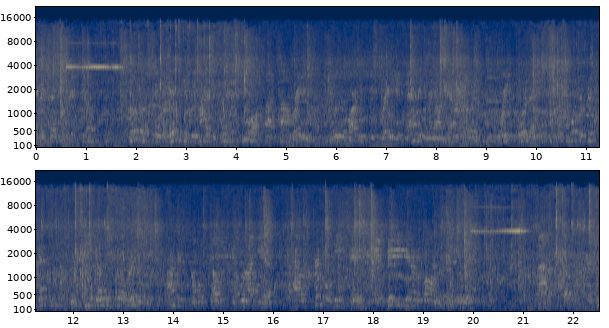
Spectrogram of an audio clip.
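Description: Indistinct chatter of several people in a room while slot cars race on the track. Two short, high electronic beeps sound, one about a second in and one near the end.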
